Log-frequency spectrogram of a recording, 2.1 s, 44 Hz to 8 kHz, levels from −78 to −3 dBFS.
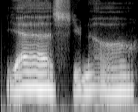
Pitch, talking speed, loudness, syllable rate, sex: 120 Hz, 85 wpm, -17 LUFS, 1.6 syllables/s, male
